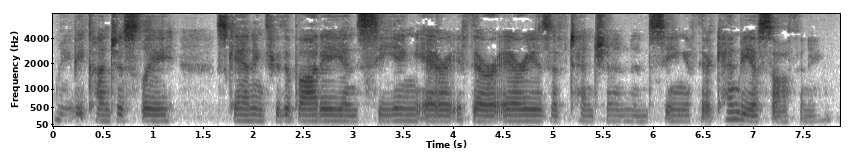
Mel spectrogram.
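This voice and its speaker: A woman leading a guided meditation in measured, instructive phrases with long pauses. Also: low-pitched, little pitch movement, a little hiss or hum, rough recording. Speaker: meditation teacher.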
